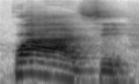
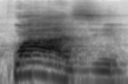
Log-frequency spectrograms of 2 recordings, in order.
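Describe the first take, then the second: First: "quase" with a full a; "quase" with a firm a; "quase" com o a forte; demo word. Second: "Quase" lower, with the u almost swallowed; "Quase" com u discreto; low demo word. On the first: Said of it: "o A foi uma pronúncia mais com mais força". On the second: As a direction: slip over the u and land on the a of "Quase". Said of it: "a pronúncia dele foi muito discreta". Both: Shown as a demonstration.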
